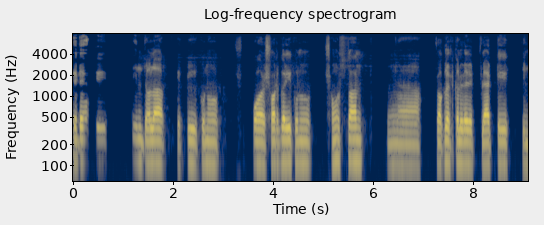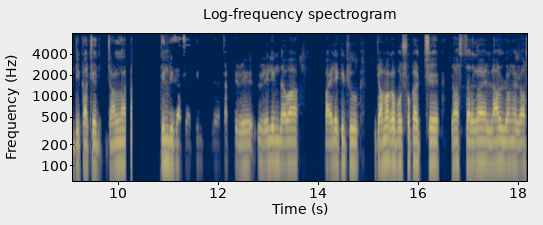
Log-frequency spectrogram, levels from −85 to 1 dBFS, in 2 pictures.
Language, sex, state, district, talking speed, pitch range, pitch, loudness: Bengali, male, West Bengal, North 24 Parganas, 120 wpm, 105-115 Hz, 110 Hz, -21 LUFS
